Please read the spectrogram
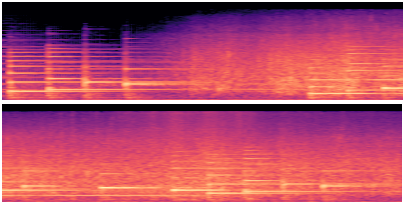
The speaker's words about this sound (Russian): Море спокойное и ослепительно синее, умиротворяюще шумело, шептало, что в мире нет зла, а есть только преломление солнца в воде, игра теней и света, и смерть – часть этой игры.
